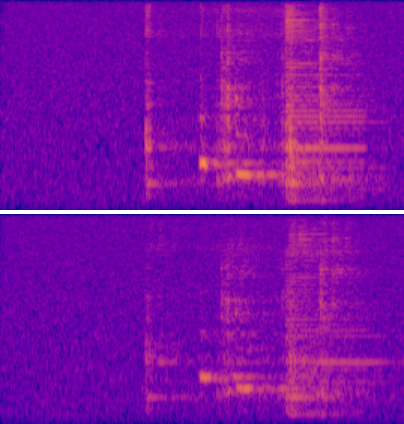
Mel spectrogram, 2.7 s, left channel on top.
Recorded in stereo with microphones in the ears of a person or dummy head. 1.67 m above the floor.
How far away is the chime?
About 2 m.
